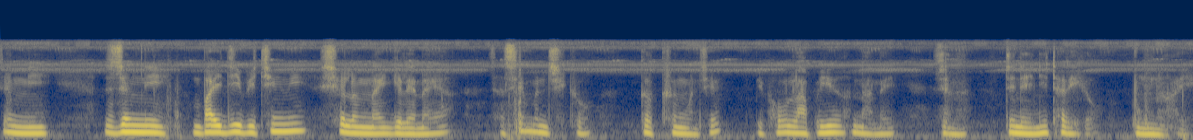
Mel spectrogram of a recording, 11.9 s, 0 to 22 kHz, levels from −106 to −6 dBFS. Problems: constant background noise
